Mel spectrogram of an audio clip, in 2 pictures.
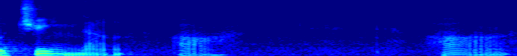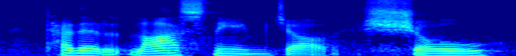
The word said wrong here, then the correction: Seow: 应该念 Siu，你知道那个潮州人啊，萧怎么念？Siu，S-E-O-W，他的 last name 怎么念？Siu 对吗？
